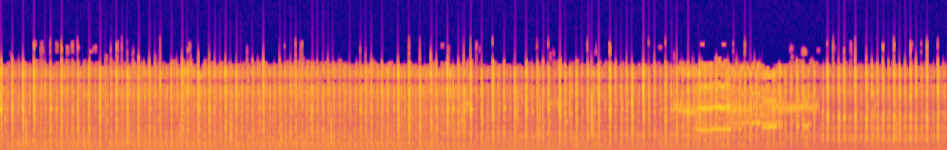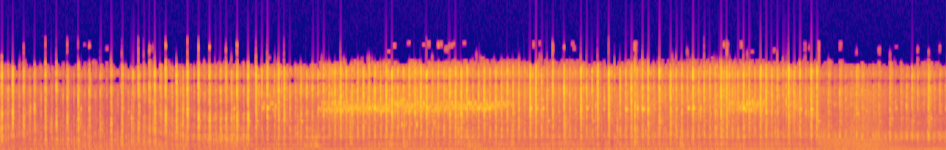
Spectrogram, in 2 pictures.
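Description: Engine of a sugarcane crusher running steadily with a fast, even beat, driving the crushing rollers as cane stalks are fed in.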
